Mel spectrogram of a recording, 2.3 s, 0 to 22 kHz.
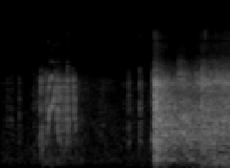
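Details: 1976 Alfa Romeo Spider with twin carbs, cold start on full choke after a couple of throttle pumps. A few quiet cranking sounds, then it fires at about 1.5 seconds and settles into an even run. Normal cold start.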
